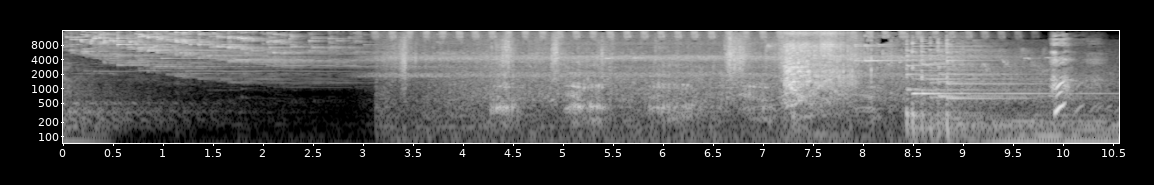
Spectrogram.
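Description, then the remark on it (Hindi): A deer calls out with a few bleating, roar-like cries over a wild outdoor background, the calls fairly loud, with sharper bursts near the end. “वो बस अपना धनुष लेकर शिकार करने के लिए तैयार बैठा था तभी वहां एक हिरन आया”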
